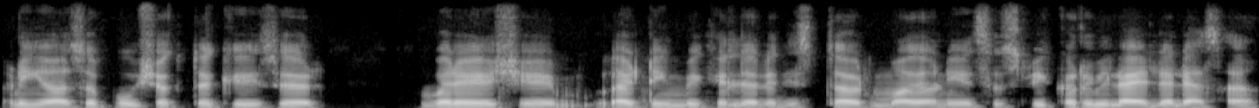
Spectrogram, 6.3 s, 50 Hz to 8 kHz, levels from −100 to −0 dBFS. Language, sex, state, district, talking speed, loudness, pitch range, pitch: Konkani, male, Goa, North and South Goa, 180 wpm, -26 LUFS, 100-105 Hz, 100 Hz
